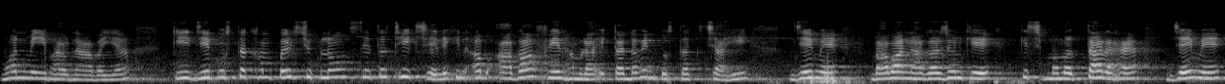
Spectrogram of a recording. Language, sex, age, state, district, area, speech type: Maithili, female, 30-45, Bihar, Madhubani, rural, spontaneous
